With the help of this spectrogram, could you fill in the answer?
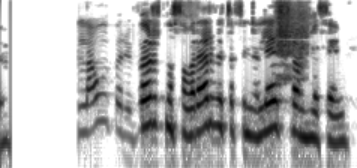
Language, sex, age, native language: Icelandic, female, 18-19, Icelandic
